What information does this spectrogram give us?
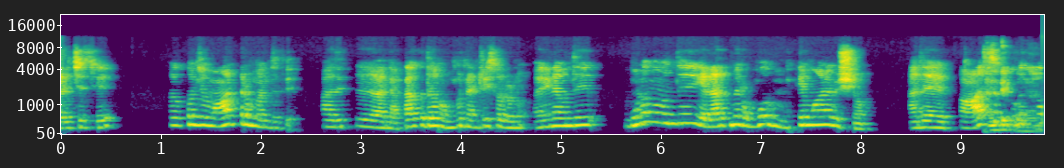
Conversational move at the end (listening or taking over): listening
